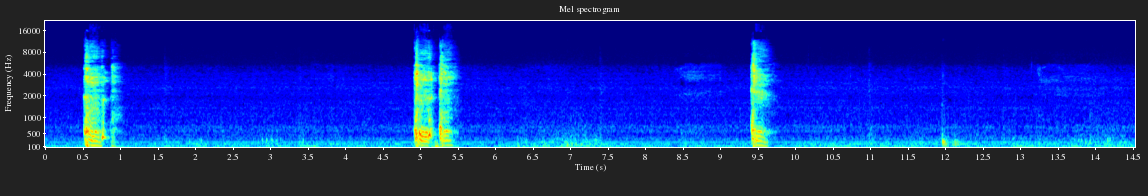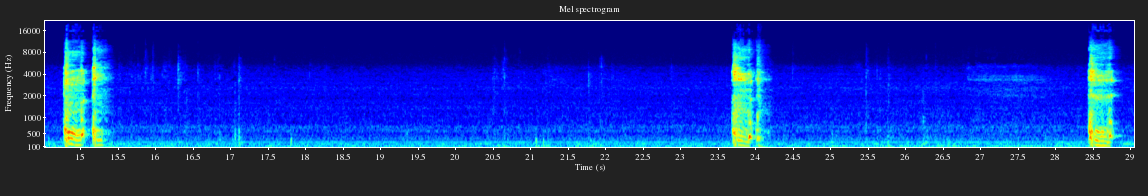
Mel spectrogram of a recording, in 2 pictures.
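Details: Female: six harsh, abrupt barking coughs, some doubled, spaced several seconds apart over a low steady background hum.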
